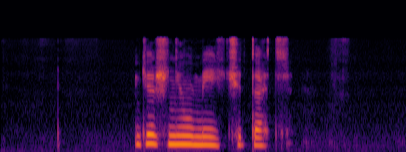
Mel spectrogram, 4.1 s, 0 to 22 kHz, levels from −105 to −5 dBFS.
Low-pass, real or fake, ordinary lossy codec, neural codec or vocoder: none; fake; none; codec, 16 kHz, 8 kbps, FunCodec, trained on LibriTTS, 25 frames a second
